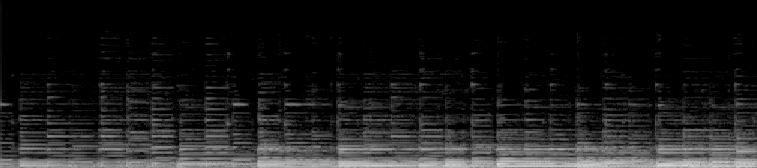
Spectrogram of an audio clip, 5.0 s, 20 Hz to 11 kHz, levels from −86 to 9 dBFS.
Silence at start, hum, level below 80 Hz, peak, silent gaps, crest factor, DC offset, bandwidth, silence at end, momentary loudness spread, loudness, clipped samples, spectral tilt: 0 s; none; -40 dBFS; 0 dBFS; none; 14 dB; under 0.1%; 5.4 kHz; 0 s; 15 LU; -15 LUFS; under 0.1%; -12 dB/octave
